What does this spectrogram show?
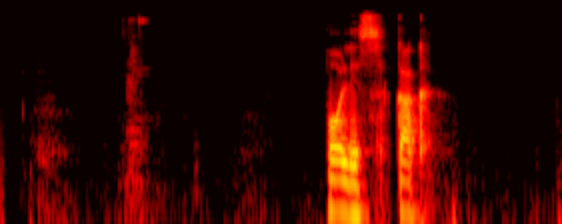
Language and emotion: Russian, neutral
